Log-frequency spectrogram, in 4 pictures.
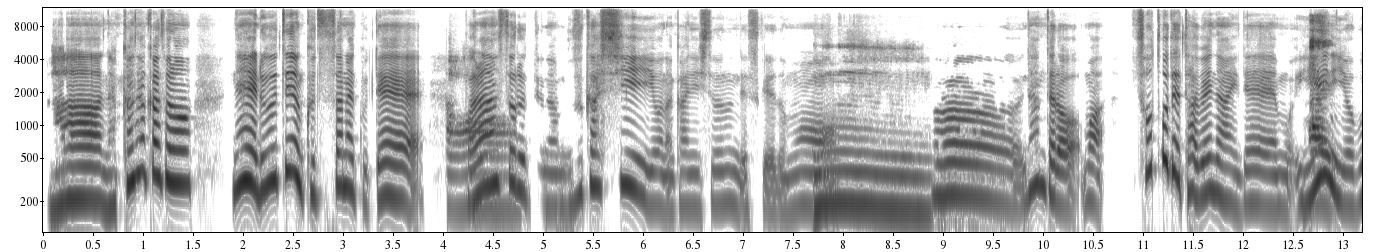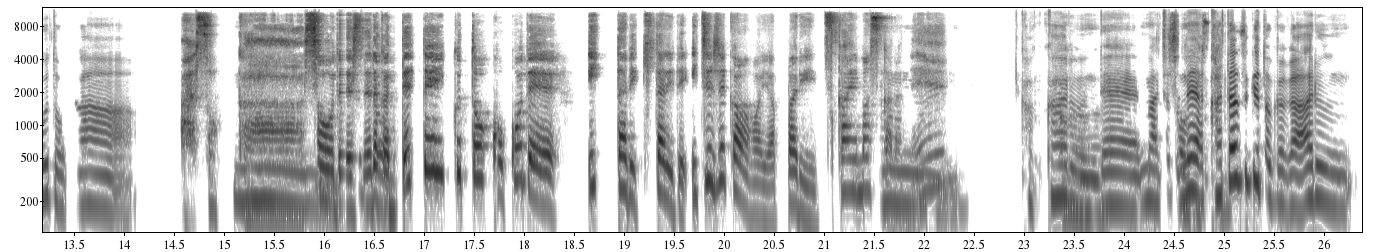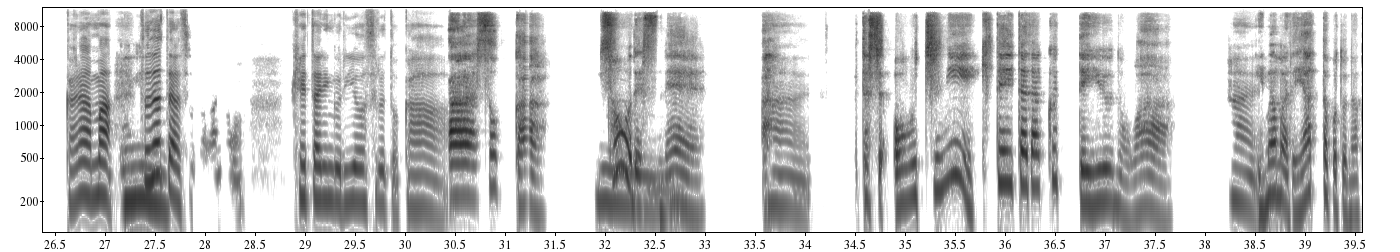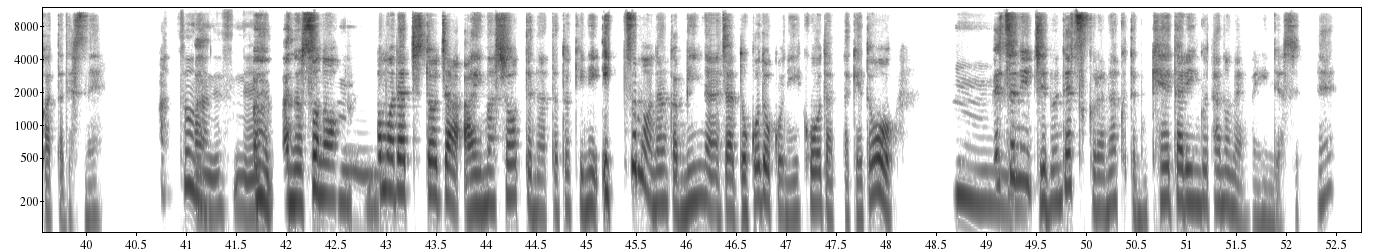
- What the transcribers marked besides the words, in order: other background noise
- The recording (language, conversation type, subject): Japanese, advice, 自己ケアのために、どのように境界線を設定すればよいですか？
